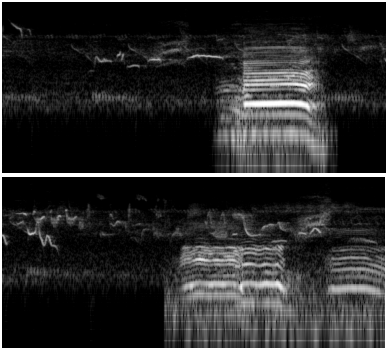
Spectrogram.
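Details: A herd of dozens of cows heading home from the fields to the pen one afternoon; one long loud moo, then two shorter, wavering moos close together, while birds keep chirping behind.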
